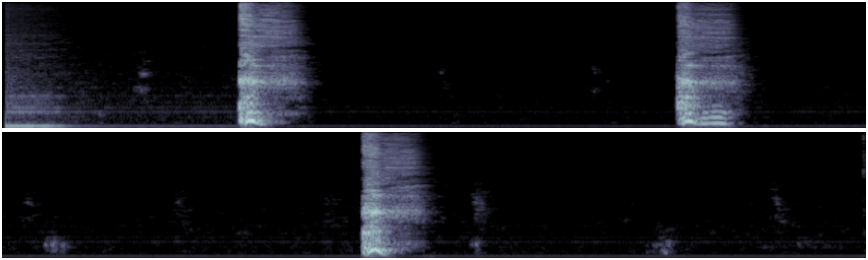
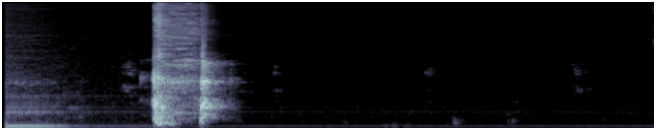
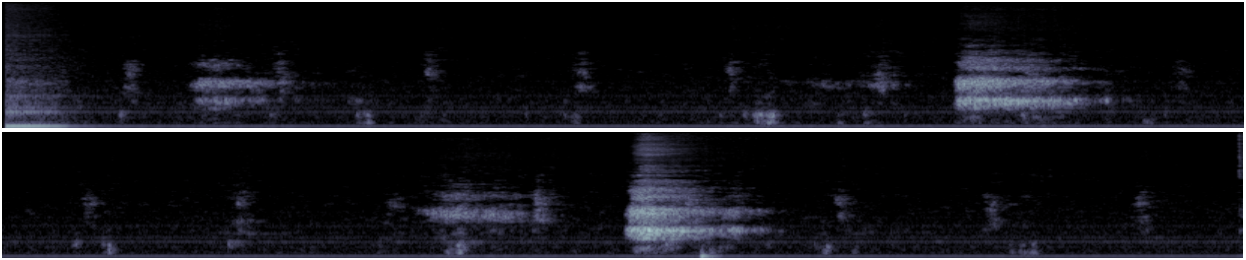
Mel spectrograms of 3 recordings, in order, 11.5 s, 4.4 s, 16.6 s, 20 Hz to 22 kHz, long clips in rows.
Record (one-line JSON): {"three_cough_length": "11.5 s", "three_cough_amplitude": 32768, "three_cough_signal_mean_std_ratio": 0.22, "cough_length": "4.4 s", "cough_amplitude": 32768, "cough_signal_mean_std_ratio": 0.24, "exhalation_length": "16.6 s", "exhalation_amplitude": 16973, "exhalation_signal_mean_std_ratio": 0.33, "survey_phase": "beta (2021-08-13 to 2022-03-07)", "age": "65+", "gender": "Female", "wearing_mask": "No", "symptom_none": true, "smoker_status": "Never smoked", "respiratory_condition_asthma": false, "respiratory_condition_other": false, "recruitment_source": "REACT", "submission_delay": "1 day", "covid_test_result": "Negative", "covid_test_method": "RT-qPCR", "influenza_a_test_result": "Negative", "influenza_b_test_result": "Negative"}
